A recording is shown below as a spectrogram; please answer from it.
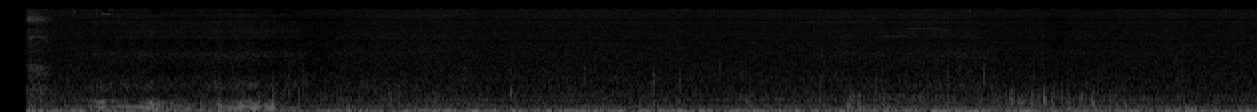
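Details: Adult-sounding low, rumbling, purr-like snoring from a sleeping hachiware cat, deep enough to resemble a man's snore, over a steady background hum.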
